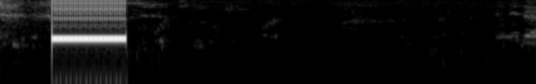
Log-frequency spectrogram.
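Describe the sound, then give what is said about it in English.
A phone line rings as a call is transferred: one loud, steady electronic tone lasting under a second, then near silence. “Okay, I'll transfer you now.”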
